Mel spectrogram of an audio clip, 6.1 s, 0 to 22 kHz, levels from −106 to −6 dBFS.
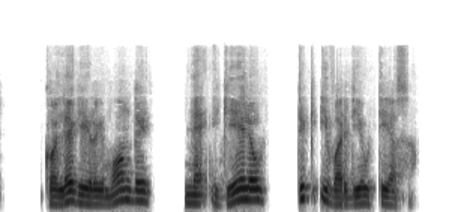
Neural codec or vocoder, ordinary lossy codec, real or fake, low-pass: none; AAC, 32 kbps; real; 9.9 kHz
